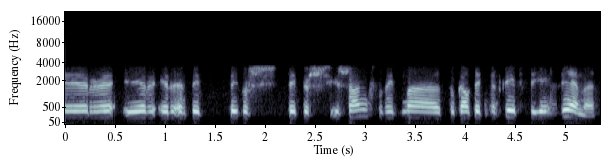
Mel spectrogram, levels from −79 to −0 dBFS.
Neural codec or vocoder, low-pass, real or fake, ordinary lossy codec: none; 3.6 kHz; real; Opus, 24 kbps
